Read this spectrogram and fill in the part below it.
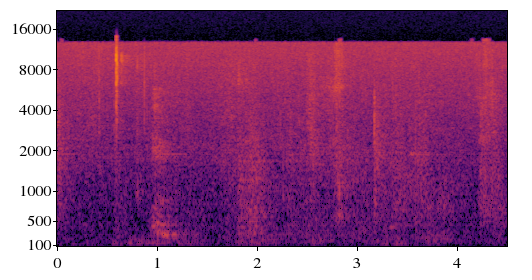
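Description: A woman speaks quietly through a microphone.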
